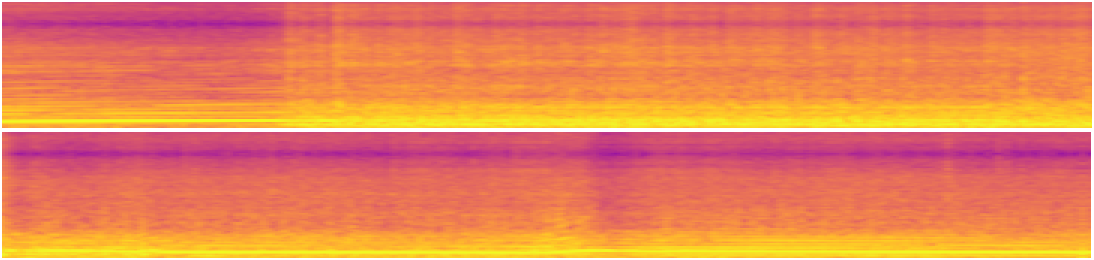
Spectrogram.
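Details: Chumpcar race car on track at Watkins Glen, where the misfire began midday Saturday. A strong engine note rising and falling with throttle, with uneven rough patches under load: misfire, cause unknown.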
